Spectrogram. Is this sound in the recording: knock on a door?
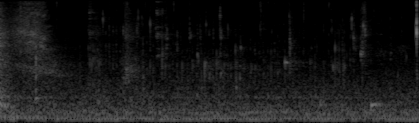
no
